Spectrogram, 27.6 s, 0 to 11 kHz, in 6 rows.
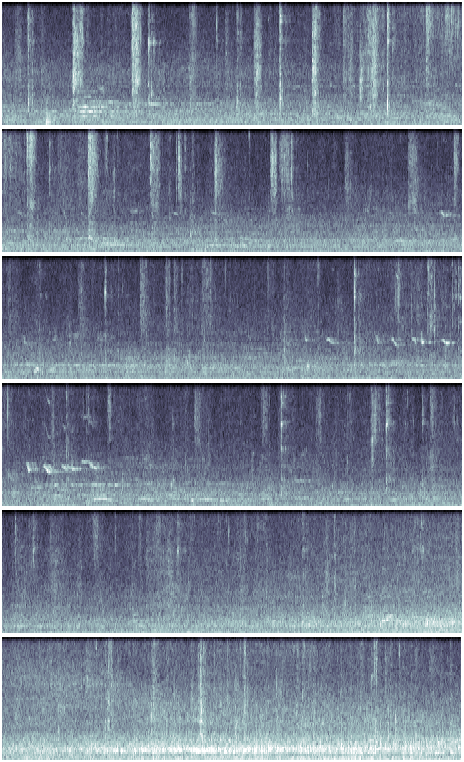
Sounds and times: Walking down Madero street 0:00.0 - 0:27.5

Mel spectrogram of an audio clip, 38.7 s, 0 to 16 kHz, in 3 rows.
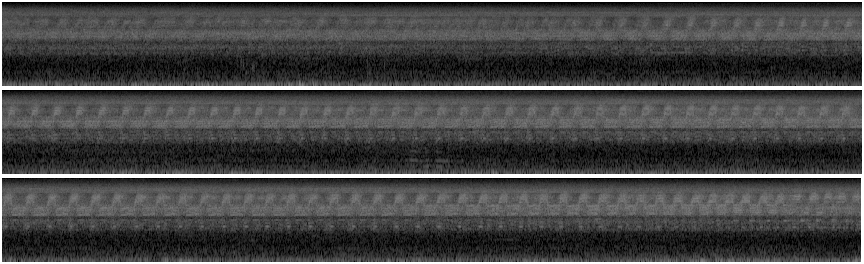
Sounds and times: Cicadas cry 0:00.1 - 0:38.6

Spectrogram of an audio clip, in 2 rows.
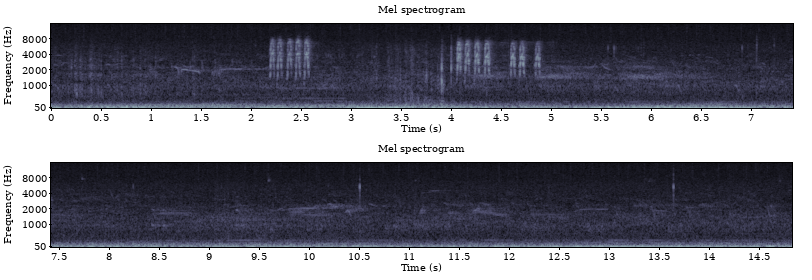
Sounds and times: birds' flight and fluttering movement ruffling close to the microphones 0:00.0 - 0:01.6
pheasants 0:00.0 - 0:14.8
skylarks 0:00.0 - 0:14.8
Wood pigeons call 0:02.2 - 0:06.2
birds' flight and fluttering movement ruffling close to the microphones 0:03.1 - 0:04.4
crows 0:04.0 - 0:06.3

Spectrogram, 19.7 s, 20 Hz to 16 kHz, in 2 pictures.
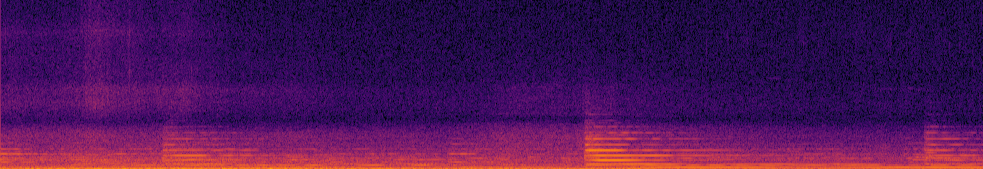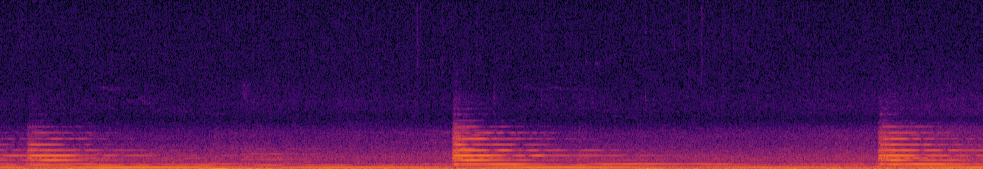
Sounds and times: church bells 0:00.0 - 0:19.6

